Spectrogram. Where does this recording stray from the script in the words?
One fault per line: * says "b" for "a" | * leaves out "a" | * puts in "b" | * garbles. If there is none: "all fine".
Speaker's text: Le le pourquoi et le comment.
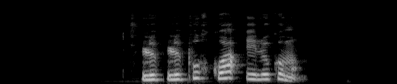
all fine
